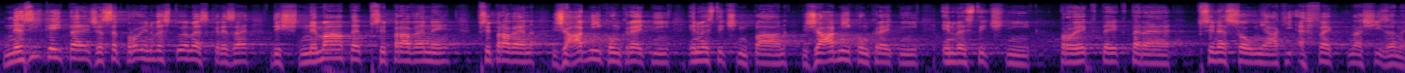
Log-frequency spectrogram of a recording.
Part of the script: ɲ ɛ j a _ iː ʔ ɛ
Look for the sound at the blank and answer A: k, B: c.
A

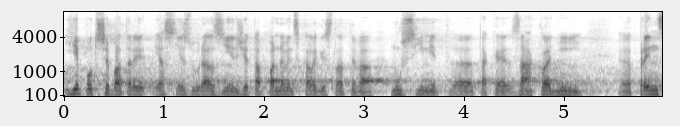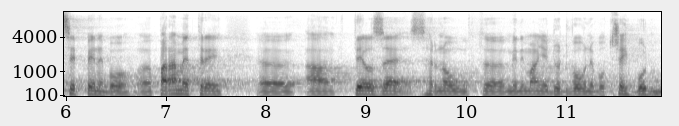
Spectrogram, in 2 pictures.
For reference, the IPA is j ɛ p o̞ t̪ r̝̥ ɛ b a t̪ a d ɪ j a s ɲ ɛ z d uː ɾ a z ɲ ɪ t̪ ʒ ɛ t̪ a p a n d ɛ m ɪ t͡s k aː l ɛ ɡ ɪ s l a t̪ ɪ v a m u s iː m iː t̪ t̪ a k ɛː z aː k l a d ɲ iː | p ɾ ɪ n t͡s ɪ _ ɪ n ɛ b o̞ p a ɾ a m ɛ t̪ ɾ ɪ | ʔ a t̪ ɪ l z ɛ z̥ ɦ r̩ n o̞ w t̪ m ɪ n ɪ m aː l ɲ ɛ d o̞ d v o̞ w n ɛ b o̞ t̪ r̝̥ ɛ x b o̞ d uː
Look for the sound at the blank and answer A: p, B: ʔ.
A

